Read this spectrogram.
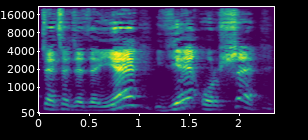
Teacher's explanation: च, छ, ज, ये और श, इनका उच्चारण तालु से होता है।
